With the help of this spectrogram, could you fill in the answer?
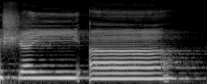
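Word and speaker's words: شَيْئًا: Nah, ketika berhenti di sini hukumnya mad iwad karena ada baris tanwin fathah yang diwakafkan. Cara bacanya panjang dua harakat tanpa ada bunyi n lagi.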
